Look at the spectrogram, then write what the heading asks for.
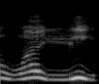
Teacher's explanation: میو ولی یوں, ٹھیک ہے, میک شور کرنا ولی, لام پہ تھوڑا سا اسٹریس دیتے ہوئے پھر آپ نے جو ہے مرج کرنا ہے واو کے ساتھ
